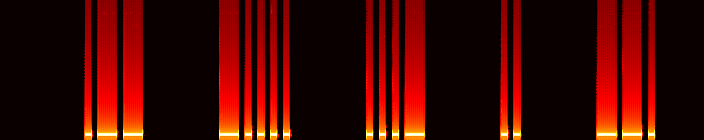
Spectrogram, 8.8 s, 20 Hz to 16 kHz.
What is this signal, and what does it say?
Morse code, heard as a keyed tone, about 15 wpm, spaced as for 7 wpm, 700 Hz. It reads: W6VIG
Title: USA Call Signs - 5 Characters - 4x Character Spacing - 15wpm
